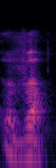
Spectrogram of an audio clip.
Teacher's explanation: in English v if you feel it lower lip against the upper teeth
